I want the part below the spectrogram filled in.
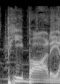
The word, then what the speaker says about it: Peabody: No, that's Peabody, I'm sorry. – Peabody? That's how you say it? Peabody.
